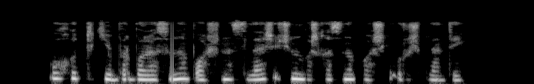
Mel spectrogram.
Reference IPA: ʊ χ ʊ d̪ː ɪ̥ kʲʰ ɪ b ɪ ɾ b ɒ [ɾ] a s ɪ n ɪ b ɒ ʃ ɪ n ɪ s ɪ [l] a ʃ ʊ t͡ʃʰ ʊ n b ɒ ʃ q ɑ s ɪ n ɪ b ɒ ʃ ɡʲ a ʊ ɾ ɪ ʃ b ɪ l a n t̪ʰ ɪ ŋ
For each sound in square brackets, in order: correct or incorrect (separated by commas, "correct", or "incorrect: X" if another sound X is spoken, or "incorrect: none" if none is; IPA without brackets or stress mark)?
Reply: incorrect: l, correct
